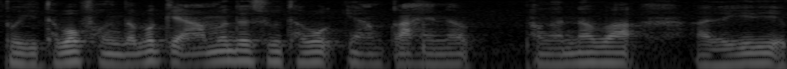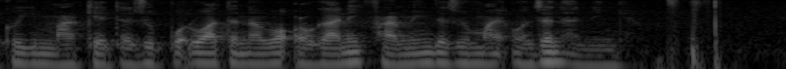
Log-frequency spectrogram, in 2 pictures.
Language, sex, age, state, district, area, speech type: Manipuri, male, 18-30, Manipur, Bishnupur, rural, spontaneous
